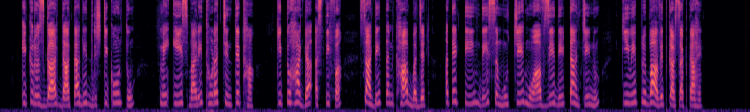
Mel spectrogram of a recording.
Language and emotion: Punjabi, fearful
